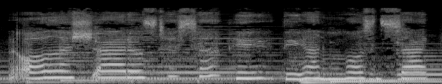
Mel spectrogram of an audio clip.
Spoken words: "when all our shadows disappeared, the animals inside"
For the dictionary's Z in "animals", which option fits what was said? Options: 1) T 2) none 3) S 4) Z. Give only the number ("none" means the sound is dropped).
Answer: 4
